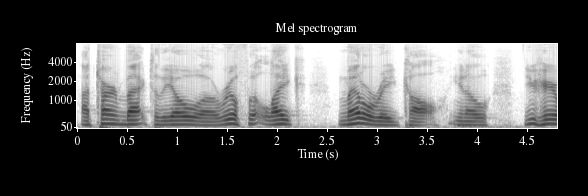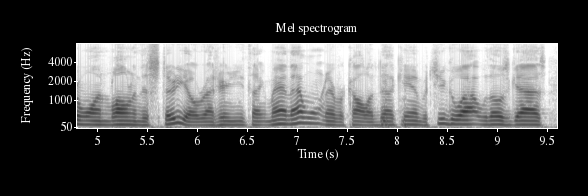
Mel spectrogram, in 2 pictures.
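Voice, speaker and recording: In a dry recording, a middle-aged or older man speaks at normal speed with a steady, mid-range voice that is dark, clear, and resonant. He appears as a guest expert and outdoors show personality, telling hunting stories in a casual, folksy, plain-spoken manner.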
